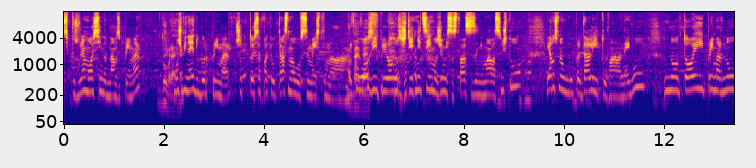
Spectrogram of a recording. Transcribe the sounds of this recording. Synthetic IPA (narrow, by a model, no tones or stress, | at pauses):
si̥pozvolʲəmɔjəsind̪ɐd̪amzɐpɾimɛɾ | d̪obɾɛ̰mɔʒɛbinɛɛd̪obɤɾpɾimɛɾzʃtɔt̪o̥t̪ɔjsɛpakɛot̪ɾasnɐlˠvɐfsɛmɛjst̪vonɐɛkolˠɔziːpɾiɾɔd̪nozɐʃt̪it̪nit̪siːmɔʒəmisɐst̪ovad̪ɐsɛzɐnimavɐsɤʃt̪o | javnosmɛɡoɡopɾɛd̪aliːt̪ovanɐnɛɡo | not̪ɔjpɾimɛɾno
